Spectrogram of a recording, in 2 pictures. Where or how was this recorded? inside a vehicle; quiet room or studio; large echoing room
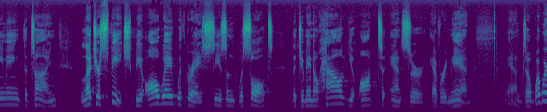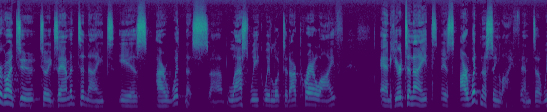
large echoing room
